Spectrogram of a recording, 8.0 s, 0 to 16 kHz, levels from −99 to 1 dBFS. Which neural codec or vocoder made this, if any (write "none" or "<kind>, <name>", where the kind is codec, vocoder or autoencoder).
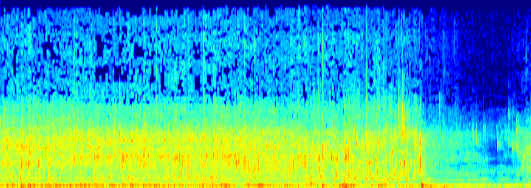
none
